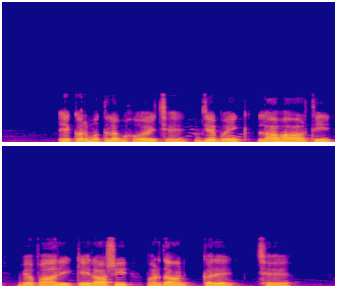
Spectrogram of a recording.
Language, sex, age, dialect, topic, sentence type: Maithili, male, 56-60, Eastern / Thethi, banking, statement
